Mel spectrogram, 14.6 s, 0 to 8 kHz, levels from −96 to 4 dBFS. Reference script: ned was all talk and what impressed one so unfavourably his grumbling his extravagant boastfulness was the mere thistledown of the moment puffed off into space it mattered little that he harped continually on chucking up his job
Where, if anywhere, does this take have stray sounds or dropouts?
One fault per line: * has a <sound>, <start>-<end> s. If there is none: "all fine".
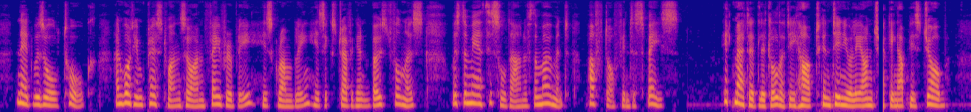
* has a dropout, 13.2-13.2 s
